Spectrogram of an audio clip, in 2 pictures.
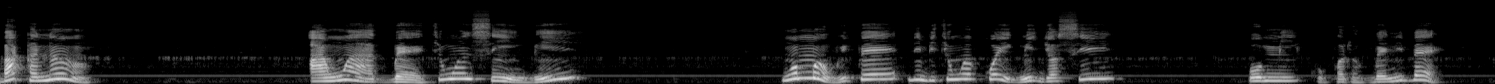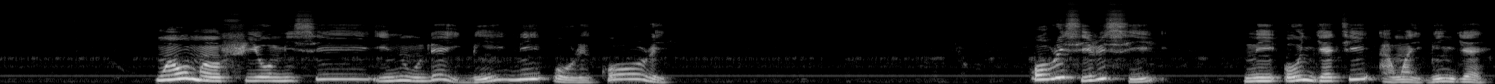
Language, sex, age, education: Yoruba, male, 30-45, tertiary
